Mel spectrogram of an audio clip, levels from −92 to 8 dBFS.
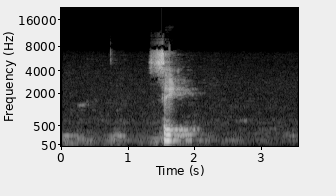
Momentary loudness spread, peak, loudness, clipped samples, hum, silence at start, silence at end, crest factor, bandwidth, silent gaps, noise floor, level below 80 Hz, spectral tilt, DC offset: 21 LU; 0 dBFS; -15 LUFS; under 0.1%; none; 0.9 s; 1.55 s; 24 dB; 10.5 kHz; none; -60 dBFS; -58 dBFS; -2.5 dB/octave; under 0.1%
